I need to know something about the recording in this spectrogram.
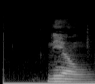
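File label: "nieu1", Teochew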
